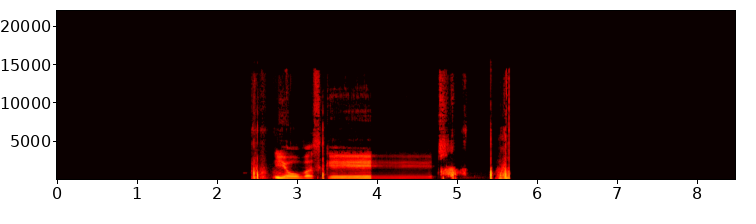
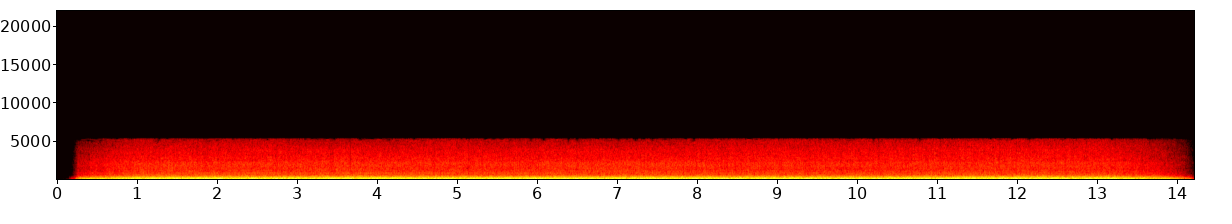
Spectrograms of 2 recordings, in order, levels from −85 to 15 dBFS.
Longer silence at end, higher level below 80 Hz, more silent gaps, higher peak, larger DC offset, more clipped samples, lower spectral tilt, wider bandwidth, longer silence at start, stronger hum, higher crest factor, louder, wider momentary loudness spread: first, 2.85 s vs 0.05 s; second, -70 dBFS vs -30 dBFS; neither; about the same, -2 dBFS vs -2 dBFS; neither; neither; second, -5.5 dB/octave vs -10.5 dB/octave; first, 14.5 kHz vs 5.4 kHz; first, 2.4 s vs 0.25 s; neither; first, 32 dB vs 10 dB; second, -30 LUFS vs -13 LUFS; first, 12 LU vs 3 LU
